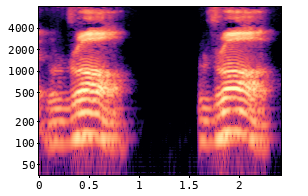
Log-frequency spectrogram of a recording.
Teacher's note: রড যখন উচ্চারণ হবে তখন সেটা হালকা কম্পন সৃষ্টি হবে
